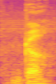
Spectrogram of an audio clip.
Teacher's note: the DH actually represents like a retroflex D, like duh kind of sound.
